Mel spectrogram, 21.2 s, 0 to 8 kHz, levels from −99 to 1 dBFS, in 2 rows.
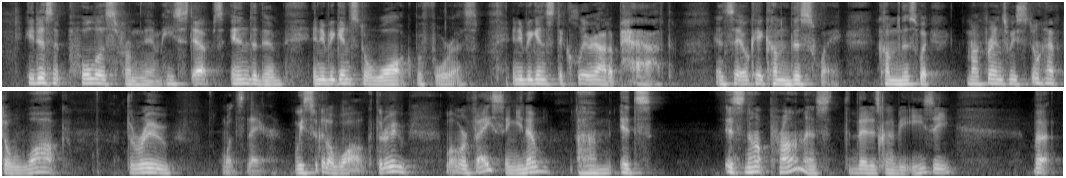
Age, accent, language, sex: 30-49, American, English, male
